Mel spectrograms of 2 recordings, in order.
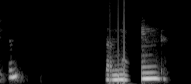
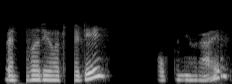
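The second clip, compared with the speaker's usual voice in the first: guided meditation. Real, not acted. Teacher leading students through breath and affirmation, calm guided meditation. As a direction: guide them gently into stillness, unhurried and even.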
